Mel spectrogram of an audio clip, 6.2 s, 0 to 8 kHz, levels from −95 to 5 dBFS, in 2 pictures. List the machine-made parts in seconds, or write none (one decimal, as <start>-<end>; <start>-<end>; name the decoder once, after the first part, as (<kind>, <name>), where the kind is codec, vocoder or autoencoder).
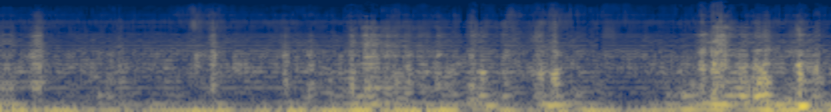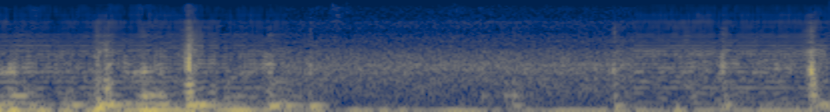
0.0-4.2 (vocoder, BigVGAN v2); 5.5-6.2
